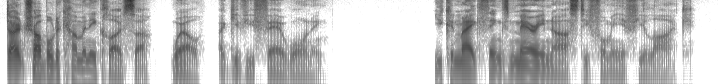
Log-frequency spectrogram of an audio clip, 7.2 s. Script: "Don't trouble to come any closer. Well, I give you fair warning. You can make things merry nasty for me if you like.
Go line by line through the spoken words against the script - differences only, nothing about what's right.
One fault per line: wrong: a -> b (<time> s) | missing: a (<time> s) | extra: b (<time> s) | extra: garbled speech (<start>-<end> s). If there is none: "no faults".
no faults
